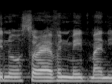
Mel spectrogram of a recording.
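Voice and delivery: usual speaking voice

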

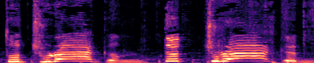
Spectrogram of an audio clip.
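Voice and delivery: high panicked crowd cry; frightened crowd shouting. Acted. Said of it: "shouting and crying at the tops".

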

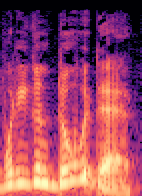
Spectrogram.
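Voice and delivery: hammed-up shocked wife; astonished question. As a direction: squeak it out in disbelief. Wife asks about the check.

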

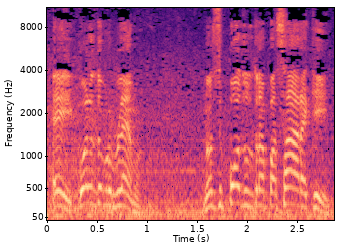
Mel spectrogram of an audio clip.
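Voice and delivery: yelling at driver. Acted. Driver yells at reckless driver.

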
